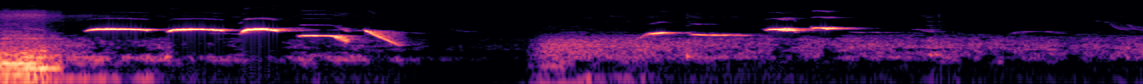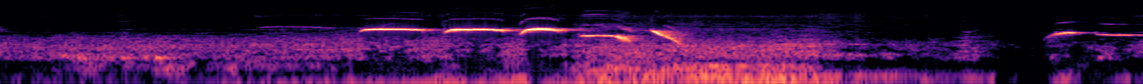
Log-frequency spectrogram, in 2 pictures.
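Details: Song of the Oriental magpie-robin for training young caged birds: several phrases of three to four loud clear whistles ending in downward slurs, with softer scattered notes and hissy background between phrases.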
